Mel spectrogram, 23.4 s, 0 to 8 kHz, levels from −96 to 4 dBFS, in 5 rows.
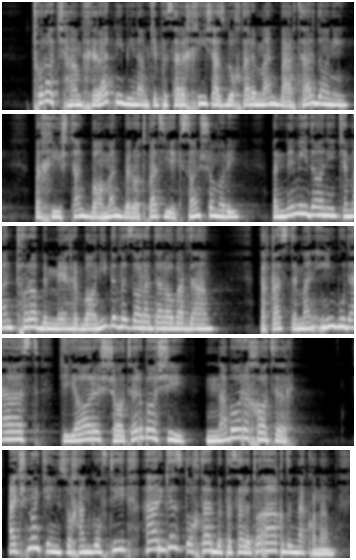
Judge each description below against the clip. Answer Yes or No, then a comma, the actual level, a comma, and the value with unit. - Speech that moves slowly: No, average, 150 wpm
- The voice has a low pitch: No, medium, 165 Hz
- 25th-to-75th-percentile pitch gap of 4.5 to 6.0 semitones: Yes, average, 5.3 semitones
